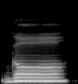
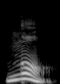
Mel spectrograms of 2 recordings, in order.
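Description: First: It is said in the seventh tone. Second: It is said in the second tone. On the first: This is the colloquial reading of the number. "go 7th tone" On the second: This is the literary reading of the number. "ngo 2nd tone"

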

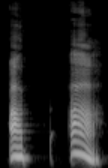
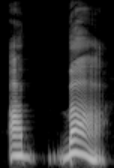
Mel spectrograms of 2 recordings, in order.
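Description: First: The middle consonant is a voiceless P sound. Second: The middle consonant is a voiced B sound.

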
